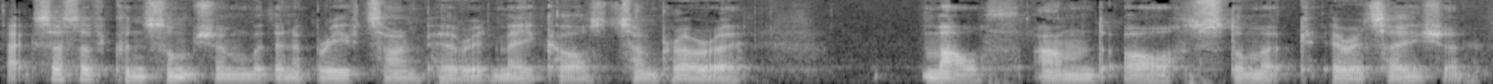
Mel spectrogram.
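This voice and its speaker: A man's voice: deep voice, steady tone, a little slow, vocal fry, fairly bright tone. A man chatting casually as he reviews candy on camera, rambling and restarting his sentences. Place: at home in front of a camera.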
